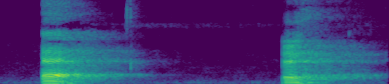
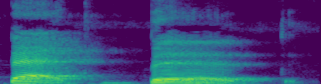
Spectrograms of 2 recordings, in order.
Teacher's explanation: This word should be said bed. So the eh in the middle is formed by making your lips very wide and your mouth kind of flat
